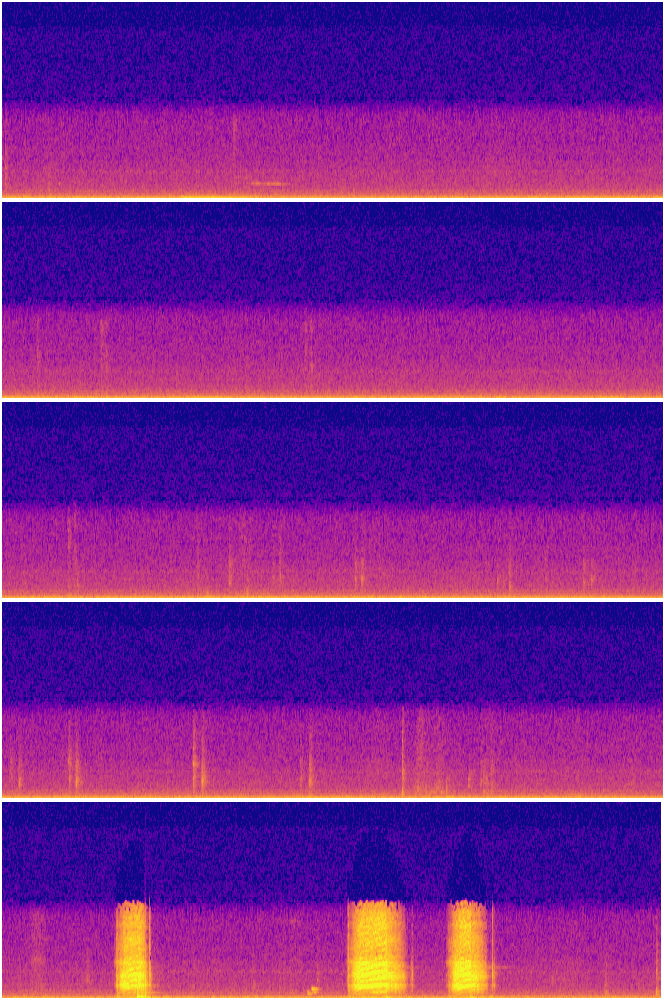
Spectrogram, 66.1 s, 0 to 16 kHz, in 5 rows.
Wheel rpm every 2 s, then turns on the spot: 0, 0, 0, 0, 0, 0, 0, 0, 0, 0, 0, 0, 0, 0, 0, 0, 0, 0, 0, 0, 0, 0, 0, 0, 0, 0, 0, 20, 10, 0, 40, 20, 0.
none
